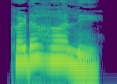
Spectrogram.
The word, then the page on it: ಕಡಹಾಲೆ: kaḍahāle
